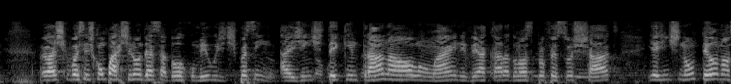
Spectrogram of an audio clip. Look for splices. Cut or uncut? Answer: uncut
